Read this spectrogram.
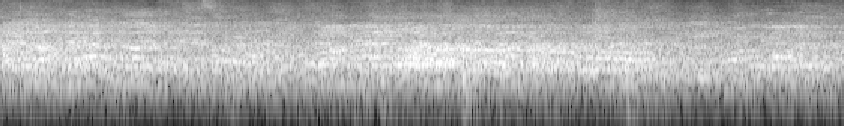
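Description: A large crowd cheers and murmurs in a big arena.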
